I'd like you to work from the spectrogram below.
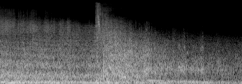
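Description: A tank main gun fires in the Steel Beasts military simulator, a single loud, heavy boom with a rolling low rumble that slowly fades.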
